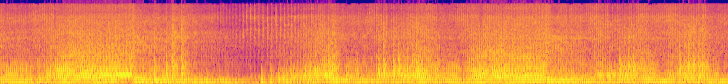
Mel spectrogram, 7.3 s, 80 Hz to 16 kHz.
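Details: Suzuki GD110 scrambler with new coil and spark plug, after timing check; engine catches, then revs up and drops back smoothly several times with a strong even note, running healthy after the no-start repair.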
